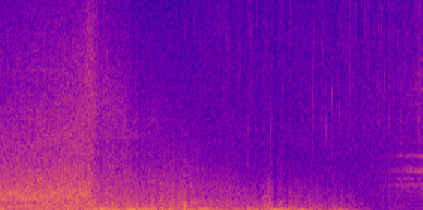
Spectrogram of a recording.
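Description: Thunder rumbling over heavy rain, loud at first and dying away near the end.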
